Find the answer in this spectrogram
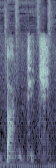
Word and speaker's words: bandage: Alright, now the next one, you have it there on the screen, pronounced bandage, and not bandage. It is correctly pronounced bandage.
